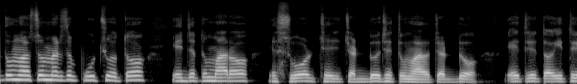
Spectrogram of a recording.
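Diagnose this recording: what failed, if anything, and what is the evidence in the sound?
Nothing in the speech signal points to a failure at any stage of the chain, and the recording comes through intact with no audible disturbance.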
